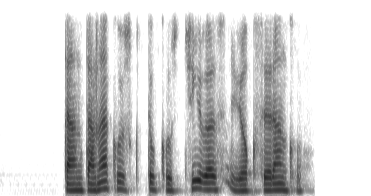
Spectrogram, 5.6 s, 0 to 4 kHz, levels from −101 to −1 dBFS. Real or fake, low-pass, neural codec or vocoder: fake; 3.6 kHz; codec, 16 kHz, 2 kbps, FunCodec, trained on Chinese and English, 25 frames a second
